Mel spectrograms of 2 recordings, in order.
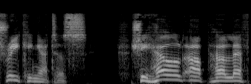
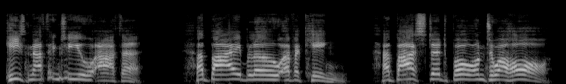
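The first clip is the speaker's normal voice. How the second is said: raised, insistent, scornful shouting; 8 semitones higher than usual. A narrator's reading. Merlin dismissing the child to Arthur, shouting. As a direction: call the scorn down from above. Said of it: "Merlin shouted from the ladder".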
